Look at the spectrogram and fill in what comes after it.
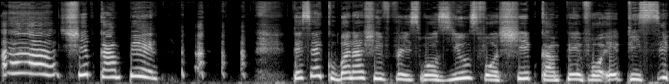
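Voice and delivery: words broken up by laughter throughout. Reporting a breaking news story while laughing: laughing while talking. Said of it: "just give me a few seconds to laugh".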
